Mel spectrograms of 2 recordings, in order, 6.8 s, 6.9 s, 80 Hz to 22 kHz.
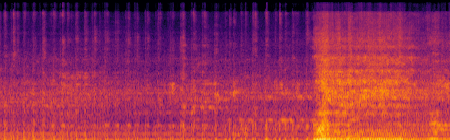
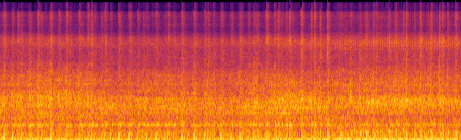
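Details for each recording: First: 1997 Polaris Indy 440 Touring two-stroke snowmobile, started after sitting a couple months, catches into a rough, uneven buzzing idle and only keeps running with the choke half on. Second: Cheap swap-meet Polaris Indy snowmobile, two-stroke, started after a couple of pulls to fill the carburetor bowls: even, crisp burble holding a steady idle with clean firing, then shut off; runs well, though the choke setting is still a little off.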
